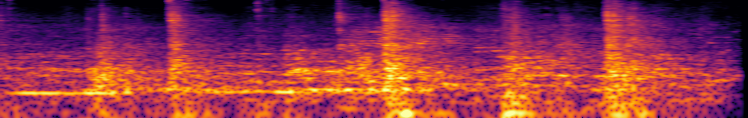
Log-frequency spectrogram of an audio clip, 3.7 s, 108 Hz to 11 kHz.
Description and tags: sound 3 - table football
Sound of the players of a table-football being moved.
Taken with a Zoom H recorder, near the sticks where the players hang.
Taken in the cafeteria.
bar, campus-upf, football, game, goal, soccer, table, UPF-CS14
